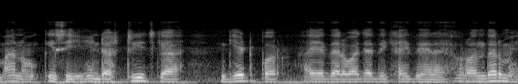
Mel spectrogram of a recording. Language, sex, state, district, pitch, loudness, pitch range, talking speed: Hindi, male, Bihar, West Champaran, 130 Hz, -18 LUFS, 120-135 Hz, 175 wpm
